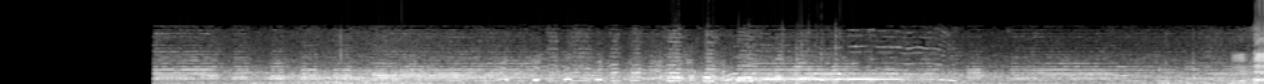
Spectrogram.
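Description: Silence for about a second, then street traffic with car horns honking and voices mixed in. One horn is held for just over a second, about five seconds in.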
